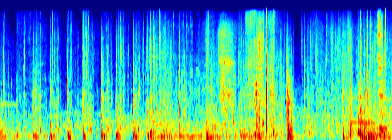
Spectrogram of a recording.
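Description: Footsteps tread on wooden boards.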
